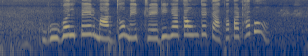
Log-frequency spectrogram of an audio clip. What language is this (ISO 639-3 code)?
ben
